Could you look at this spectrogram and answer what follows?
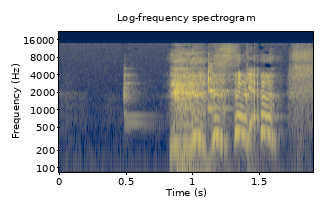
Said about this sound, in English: Also, your phone has a notification.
